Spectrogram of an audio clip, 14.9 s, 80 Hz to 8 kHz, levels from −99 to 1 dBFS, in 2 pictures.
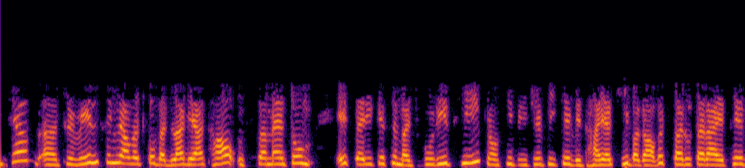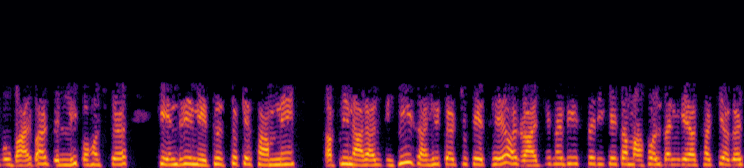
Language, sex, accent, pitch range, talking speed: Hindi, female, native, 255-320 Hz, 220 wpm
